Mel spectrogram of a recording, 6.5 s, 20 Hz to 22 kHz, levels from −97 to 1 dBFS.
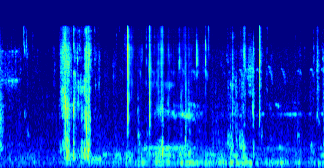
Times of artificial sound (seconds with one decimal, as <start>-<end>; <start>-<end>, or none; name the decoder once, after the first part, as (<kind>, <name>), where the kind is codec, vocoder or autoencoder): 2.5-4.2 (vocoder, BigVGAN v2)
